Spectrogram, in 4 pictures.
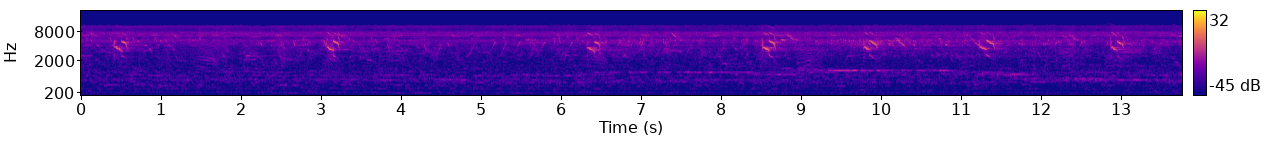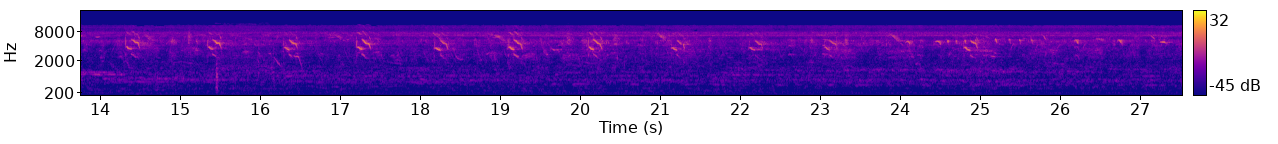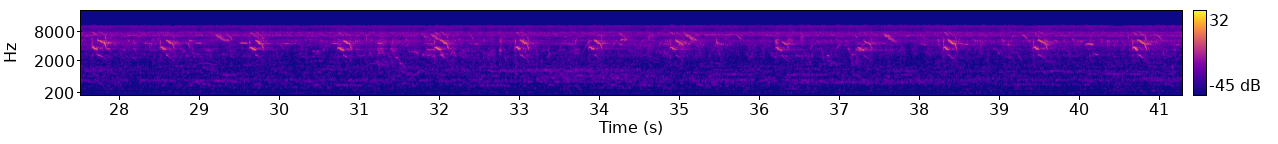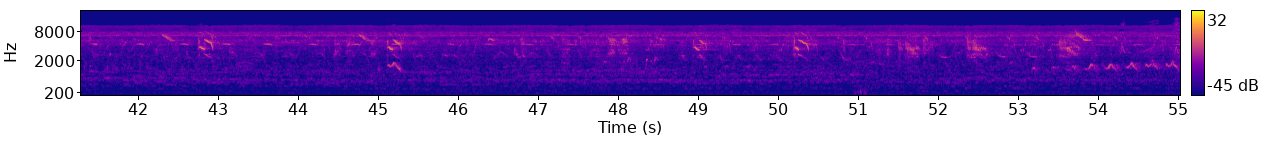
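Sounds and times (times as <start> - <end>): bird chirping: 44.8 - 55.0.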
